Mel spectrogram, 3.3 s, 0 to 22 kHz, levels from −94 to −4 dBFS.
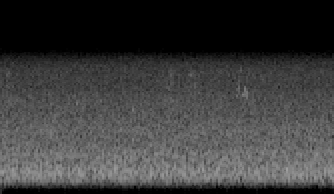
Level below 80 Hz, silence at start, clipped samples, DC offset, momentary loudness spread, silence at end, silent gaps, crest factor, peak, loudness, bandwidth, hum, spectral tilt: under -90 dBFS; 0 s; under 0.1%; under 0.1%; 0 LU; 0 s; none; 14 dB; -30 dBFS; -42 LUFS; 12.5 kHz; none; -3.5 dB/octave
